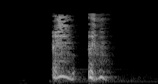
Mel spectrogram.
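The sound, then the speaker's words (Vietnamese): Two quick, fairly quiet coughs in succession, the second slightly longer and trailing off, with nothing else heard around them. “Tề Diệt bỗng chốc ho khùng khục nhìn Tịch Ly.”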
